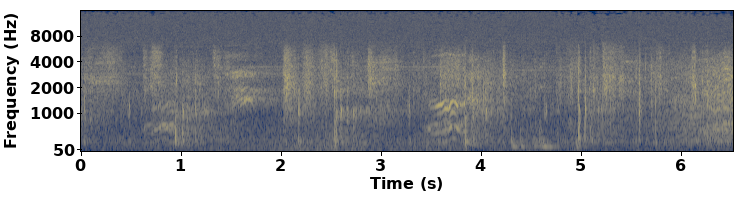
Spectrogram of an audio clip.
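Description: A tennis ball is struck sharply back and forth by rackets.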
